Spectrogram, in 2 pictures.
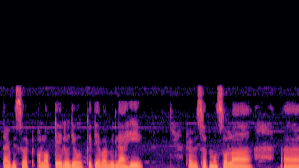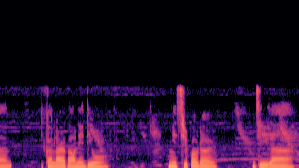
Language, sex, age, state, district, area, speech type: Assamese, female, 30-45, Assam, Tinsukia, urban, spontaneous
